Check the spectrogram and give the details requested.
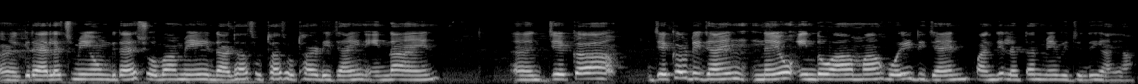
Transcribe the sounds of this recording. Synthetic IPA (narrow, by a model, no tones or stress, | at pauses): ɡɾɛːlət͡ɕmẽũːɡɪɾɛːlʃoːbamẽɗaːɖʱasʊʈʰasʊʈʰaɖɪd͡ʑaːɪnĩːn̆d̪aːɦɪnɪ̆ | eːka | d͡ʑeːkəbɖɪd͡ʑaːɪnːɐjõʔĩːn̆d̪oaːɦmãɦoːiɖɪd͡ʑaːɪnpɐ̃ɦɪ̃ɲd͡ʑelɐʈənɪ̆mẽʋɪd͡ʑʱʊ̃nd̪ĩaːɦijãː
